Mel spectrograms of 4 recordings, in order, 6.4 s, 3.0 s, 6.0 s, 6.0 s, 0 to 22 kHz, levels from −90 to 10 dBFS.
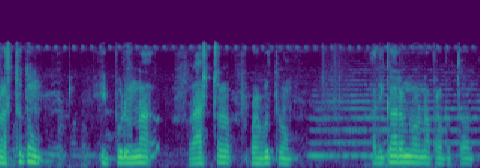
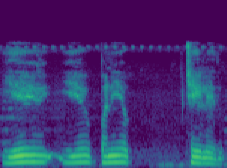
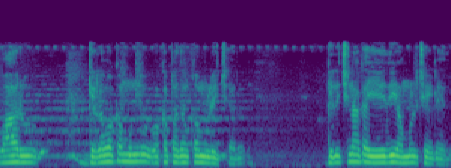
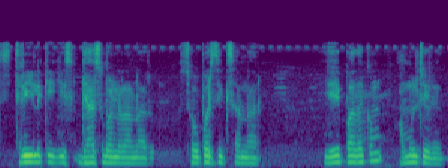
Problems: none marked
